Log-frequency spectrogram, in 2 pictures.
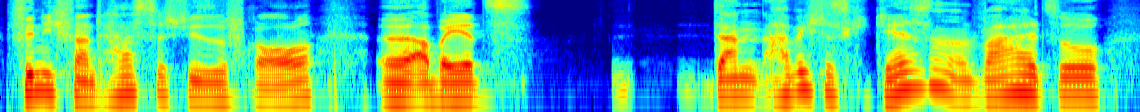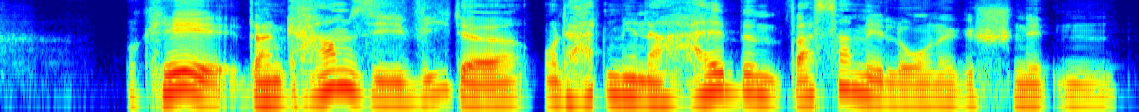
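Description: A man's voice: medium pitch, a little slow, dry recording, studio quality. A man co-hosting a podcast, telling personal anecdotes in casual, colloquial chat. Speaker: podcast co-host.

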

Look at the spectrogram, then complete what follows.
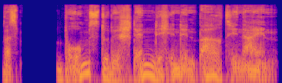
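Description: A man voicing a gruff, curious carter in a fairy tale, with a brusque way of talking. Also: a bass voice, big pitch swings, slow pace, no room sound, studio quality, heavily acted.

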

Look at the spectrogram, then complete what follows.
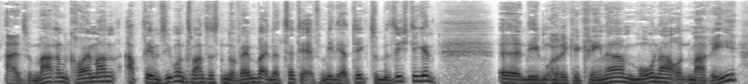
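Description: A man's voice: medium pitch, animated, fast, dry recording. Dry-sounding male radio host. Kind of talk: conversational radio interview.

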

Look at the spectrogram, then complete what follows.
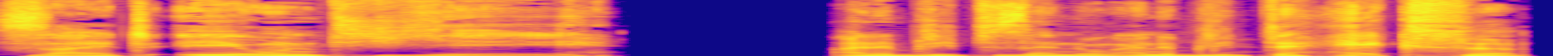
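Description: Husky man hosting with lively intonation. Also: medium pitch, unhurried, no room sound, studio quality. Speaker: podcast host. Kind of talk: casual interview with a child.

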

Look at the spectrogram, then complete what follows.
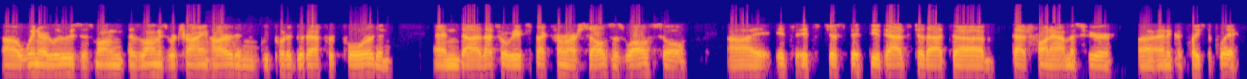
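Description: A man giving casual, halting interview answers as a hockey player. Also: fairly low pitch, monotone, no echo, dull audio. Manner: hesitant, halting, frequent you-knows. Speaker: professional ice hockey player being interviewed.

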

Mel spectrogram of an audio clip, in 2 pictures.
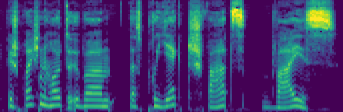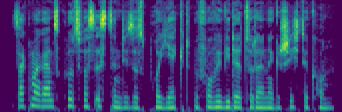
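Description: A woman's voice: lowish voice, normal speed, slightly rough, no echo. Woman host, interviewer, friendly questions, dry close sound. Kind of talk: interview talk.

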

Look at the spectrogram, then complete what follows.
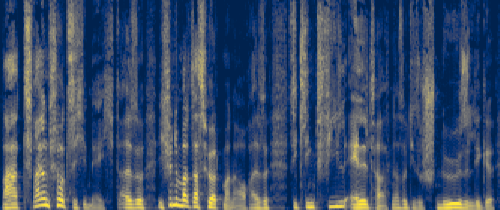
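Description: A man's voice: medium pitch, animated, moderate pace, dry recording, studio quality. A man chatting casually and humorously as a podcast host. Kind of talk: casual humorous chat about audio plays.

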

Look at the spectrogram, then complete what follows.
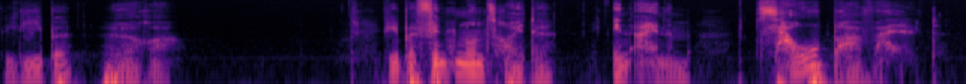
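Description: A man narrating a children's radio play as a measured storyteller who addresses the listeners. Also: very deep voice, lively intonation, darkish tone, some chatter behind, slight background noise.

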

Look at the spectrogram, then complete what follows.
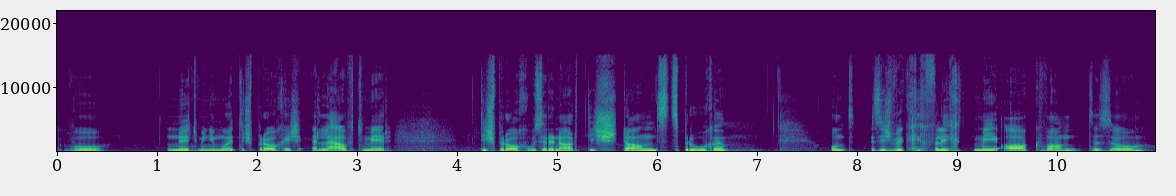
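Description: Swiss German musician guest, mid-pitched man, searching his words, dry close mic. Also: a little mellow, dry recording. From Switzerland. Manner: thoughtful, hesitant, many fillers and restarts. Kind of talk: reflective interview talk.

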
